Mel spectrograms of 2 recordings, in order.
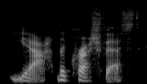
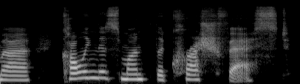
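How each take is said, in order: First: A soft, pleased murmur of the name; quiet echo. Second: Said in the usual way. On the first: Shown as a demonstration. Host savoring her birthday month's name, quietly. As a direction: repeat it much softer, to herself.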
